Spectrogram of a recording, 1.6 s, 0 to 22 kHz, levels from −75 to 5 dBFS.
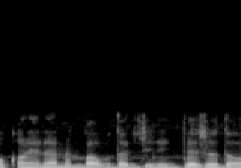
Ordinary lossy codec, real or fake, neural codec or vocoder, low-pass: none; fake; vocoder, 22.05 kHz, 80 mel bands, HiFi-GAN; 7.2 kHz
